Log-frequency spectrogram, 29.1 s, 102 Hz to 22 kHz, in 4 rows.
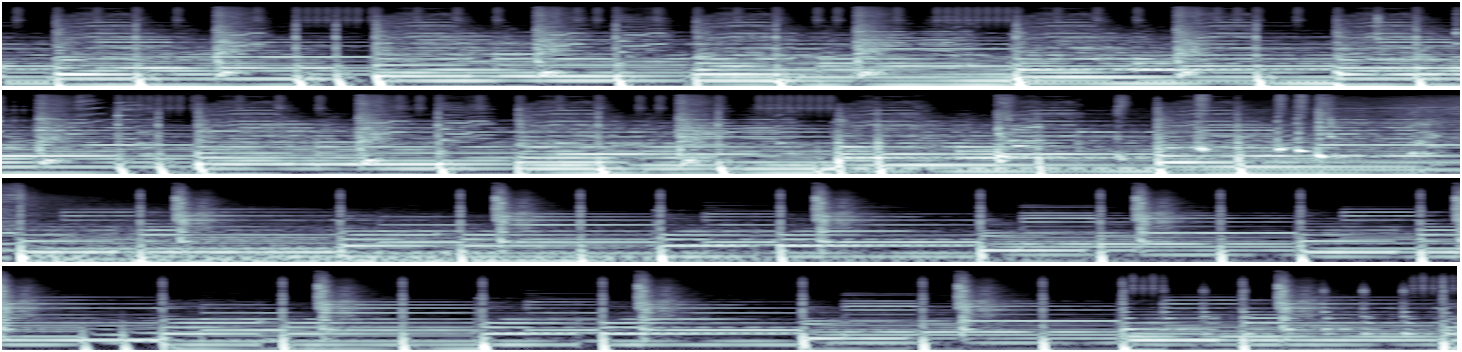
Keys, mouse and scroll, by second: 2.4 click, 4.7-13.9 middle drag, 13.9 click, 16.2-18.8 drag, 20.8 click, 21.4-23.4 drag, 23.4 scroll up 2, 25.3 click, 25.8 click, 26.9 KP_Divide, 27.5-27.8 scroll down 2, 27.8 alt+click, 28.7 shift+d.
